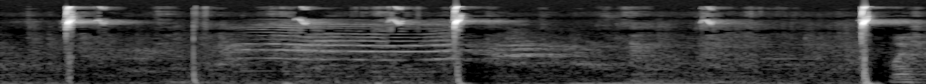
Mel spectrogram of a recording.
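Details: Pair of Bananaquits calling to get other birds excited: three piercing thin chips spread over a few seconds, separated by soft faint ticks and quiet.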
